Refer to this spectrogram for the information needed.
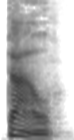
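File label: "dal", British English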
